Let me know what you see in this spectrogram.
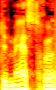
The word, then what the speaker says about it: de Maistre: De Maistre? – Yeah, de Maistre.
